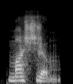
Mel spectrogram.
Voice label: "mushroom", Indian

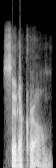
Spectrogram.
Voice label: "cytochrome", American

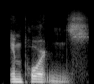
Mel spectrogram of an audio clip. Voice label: "importance", American

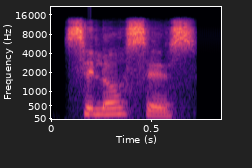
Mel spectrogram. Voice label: "psilosis", Indian; Dictionary

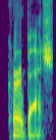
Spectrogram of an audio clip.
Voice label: "kurbash", American

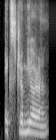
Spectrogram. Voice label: "extramural", Indian

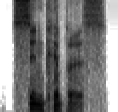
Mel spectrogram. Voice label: "syncarpous", British

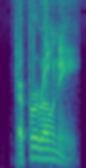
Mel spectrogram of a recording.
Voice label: "peperoni", American

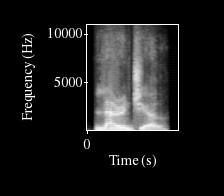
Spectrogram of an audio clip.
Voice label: "laryngeal", Indian

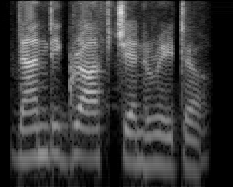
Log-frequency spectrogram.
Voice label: "van de Graaff generator", Indian

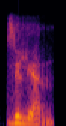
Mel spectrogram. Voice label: "zillion", Indian

